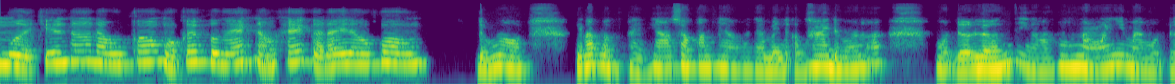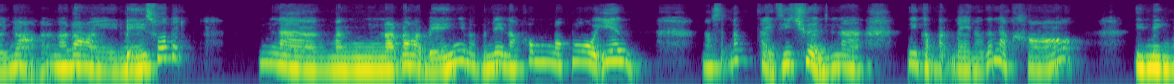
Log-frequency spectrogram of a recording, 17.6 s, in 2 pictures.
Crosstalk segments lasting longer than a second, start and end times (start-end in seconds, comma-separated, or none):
none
